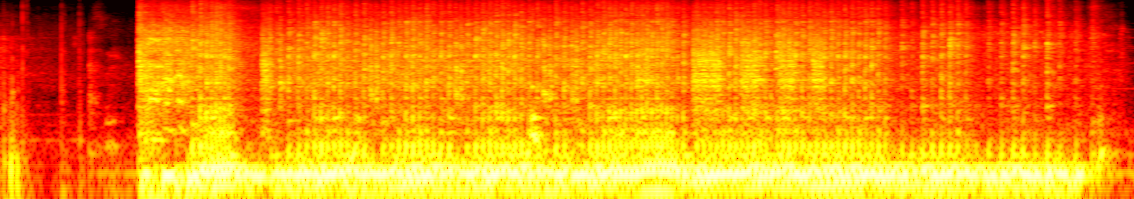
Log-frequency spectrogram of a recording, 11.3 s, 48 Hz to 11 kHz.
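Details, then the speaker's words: Freshly rebuilt VQ35DE swapped into a 240sx S13, on first start after a battery replacement: loud, uneven, wandering idle. Owner blames many vacuum leaks. "so the only reasonable answer as to why it's running the way it is is the plethora of vacuum leaks we got going on here"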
